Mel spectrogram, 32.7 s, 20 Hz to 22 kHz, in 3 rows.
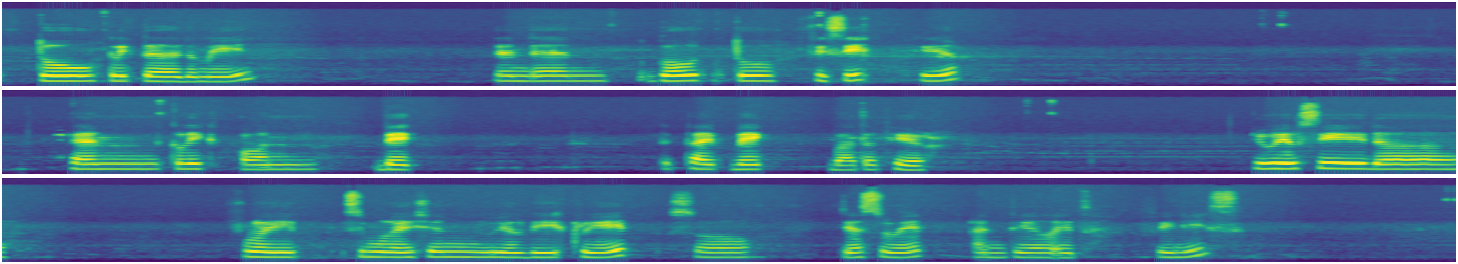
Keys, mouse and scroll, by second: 4.7 middle click, 5.2 right click, 6.7-8.0 middle drag, 12.0-13.4 drag, 13.7 middle click, 14.5-15.5 middle drag, 32.6 click.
